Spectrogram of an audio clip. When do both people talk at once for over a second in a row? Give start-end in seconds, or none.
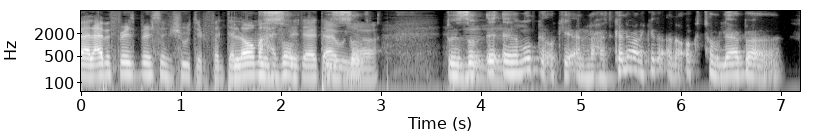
1.7-3.0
